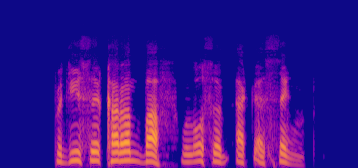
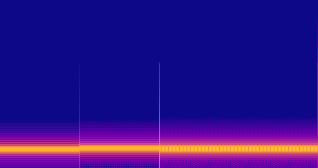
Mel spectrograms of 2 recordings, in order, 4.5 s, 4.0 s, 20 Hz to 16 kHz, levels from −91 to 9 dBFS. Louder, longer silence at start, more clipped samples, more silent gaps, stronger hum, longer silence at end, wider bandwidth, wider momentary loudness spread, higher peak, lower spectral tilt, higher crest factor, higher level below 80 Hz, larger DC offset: second, -21 LUFS vs -8 LUFS; first, 0.7 s vs 0 s; neither; neither; neither; first, 0.75 s vs 0 s; first, 5.8 kHz vs 0.7 kHz; first, 13 LU vs 3 LU; about the same, -2 dBFS vs 0 dBFS; about the same, -10 dB/octave vs -10.5 dB/octave; first, 20 dB vs 8 dB; second, -68 dBFS vs -62 dBFS; neither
